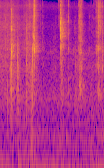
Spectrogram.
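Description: Close-up crunching of crisp mini rice cake bites being chewed: a handful of sharp, dry clicks about half a second apart.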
